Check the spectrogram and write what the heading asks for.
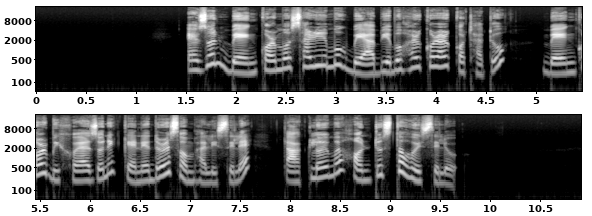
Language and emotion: Assamese, happy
